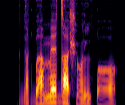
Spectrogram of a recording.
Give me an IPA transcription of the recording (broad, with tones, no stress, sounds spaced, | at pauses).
ɡ a˨ ɡ͡b a˨˦ m ɛ˦ d a˦˨ ʃ ɔ̃˨ ɾ ĩ˧ k͡p ɔ˨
